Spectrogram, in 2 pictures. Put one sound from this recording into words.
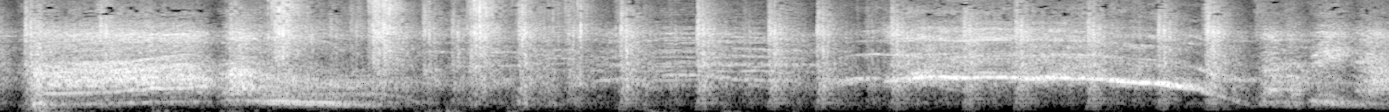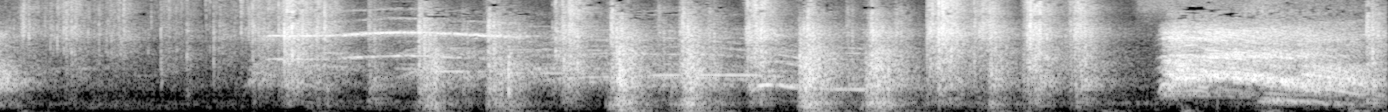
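Performers clap and slap their bodies in a quick rhythm.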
